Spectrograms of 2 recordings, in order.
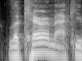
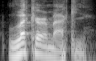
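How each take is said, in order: First: The stress is on a later syllable. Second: The stress is on the first syllable. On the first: The speaker calls it wrong. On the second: The speaker calls it right.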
